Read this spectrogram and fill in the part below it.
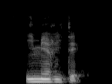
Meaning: undeserved
- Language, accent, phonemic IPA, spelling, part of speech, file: French, France, /i.me.ʁi.te/, immérité, adjective, LL-Q150 (fra)-immérité.wav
